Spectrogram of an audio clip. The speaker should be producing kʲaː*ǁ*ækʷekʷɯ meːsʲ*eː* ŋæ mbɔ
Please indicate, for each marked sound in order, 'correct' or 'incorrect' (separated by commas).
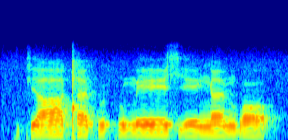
incorrect, correct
